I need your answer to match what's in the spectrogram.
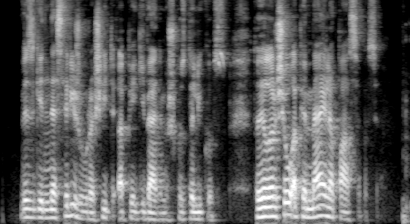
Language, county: Lithuanian, Kaunas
